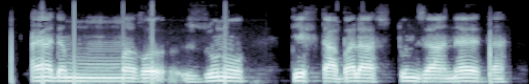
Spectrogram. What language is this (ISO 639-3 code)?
pus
